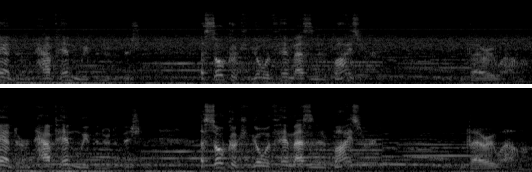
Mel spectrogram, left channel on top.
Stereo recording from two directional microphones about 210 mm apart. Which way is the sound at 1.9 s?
40° right (ahead or behind).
